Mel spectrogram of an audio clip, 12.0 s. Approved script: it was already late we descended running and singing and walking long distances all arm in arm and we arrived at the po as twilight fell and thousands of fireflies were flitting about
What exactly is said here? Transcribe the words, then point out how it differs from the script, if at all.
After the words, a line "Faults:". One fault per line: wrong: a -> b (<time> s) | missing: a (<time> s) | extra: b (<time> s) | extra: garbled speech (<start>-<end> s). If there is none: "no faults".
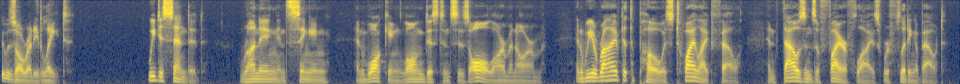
it was already late we descended running and singing and walking long distances all arm in arm and we arrived at the po as twilight fell and thousands of fireflies were flitting about
Faults:
no faults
